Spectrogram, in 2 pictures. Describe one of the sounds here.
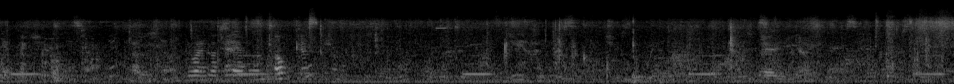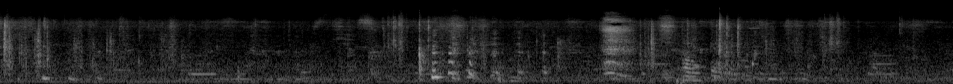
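Women talk and laugh nearby in a small crowd.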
